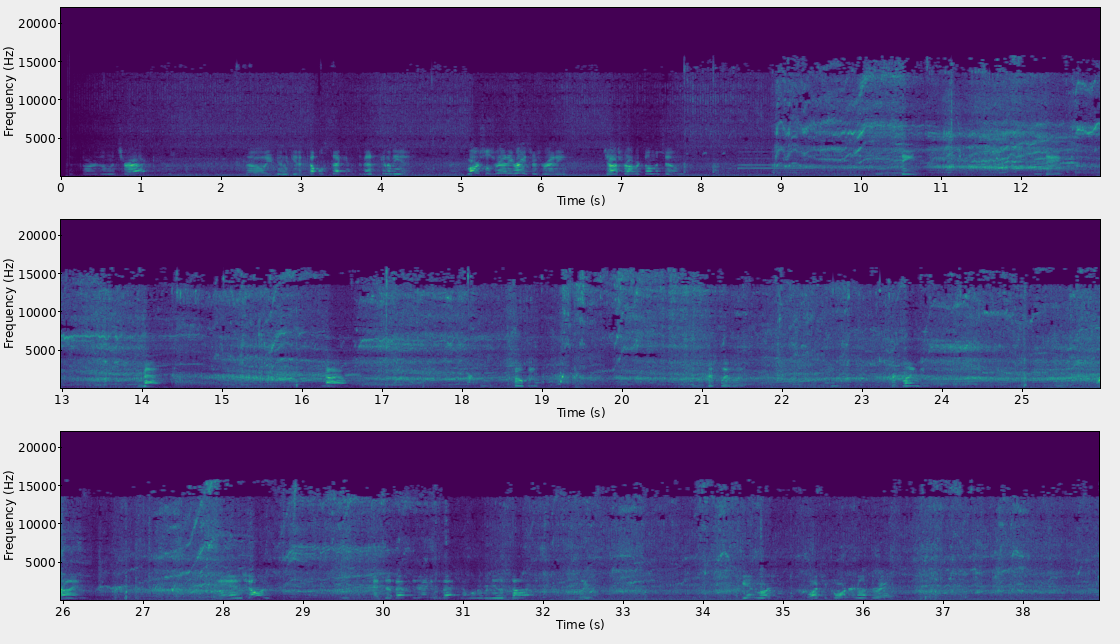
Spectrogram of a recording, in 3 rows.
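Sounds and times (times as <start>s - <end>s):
electric motors whining: 7.5s - 38.9s
electronic start tone beeping: 7.9s - 9.0s.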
